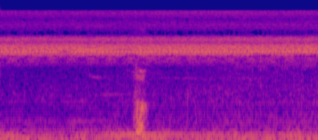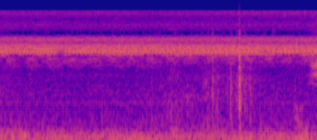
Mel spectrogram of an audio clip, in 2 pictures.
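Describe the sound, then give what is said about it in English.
A steady, high-pitched chorus of crickets fills the night air in the woods, recorded while camping, without pause, with a low hum underneath and a couple of faint clicks partway through. “Why are crickets so scary?”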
